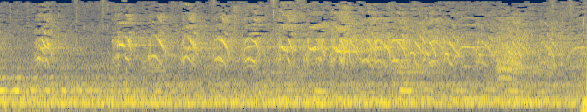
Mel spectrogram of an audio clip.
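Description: Small birds chirping outside: a rapid series of short, high chirps over a faint steady background.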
